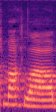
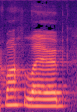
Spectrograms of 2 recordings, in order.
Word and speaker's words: mahlab: It is called ground mahlab or ground mahlab, depending on what pronunciation you're using.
